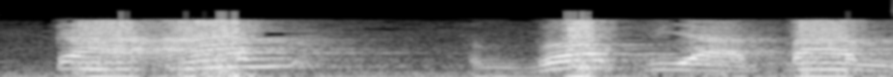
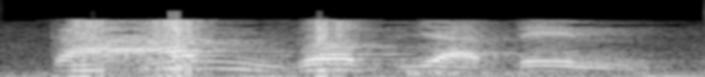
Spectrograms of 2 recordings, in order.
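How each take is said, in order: First: The last word ends with an -an sound. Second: The last word ends with an -in sound. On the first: The noun is the subject of ka'an with an omitted predicate. "Dibalik sekarang" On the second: The noun is in the genitive case after a preposition. "Kalau dibaca jar, kafin apa? Kaf harfu jar"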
